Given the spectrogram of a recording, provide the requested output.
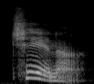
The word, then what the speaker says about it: cena: os diferentões, digamos assim, porque eles mudam a pronúncia do c e do g. Então aqui essa palavra aqui significa jantar. Jantar em italiano se diz tena. Tena. E se escreve dessa forma aqui com o cena.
